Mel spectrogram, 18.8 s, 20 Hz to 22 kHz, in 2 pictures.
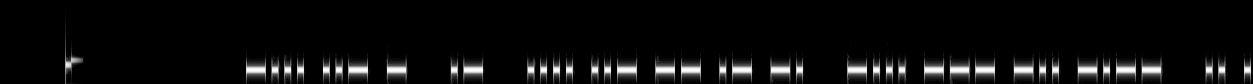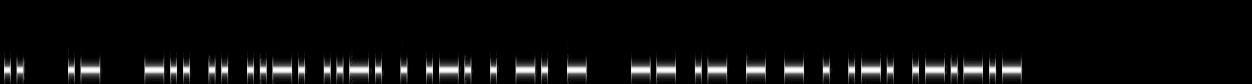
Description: Morse code, heard as a keyed tone, about 25 wpm, 700 Hz. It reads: BUT A HUMAN BODY IS A DIFFERENT MATTER.
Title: Sentences from Top 1000 Words - Review Part 3 - 25wpm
